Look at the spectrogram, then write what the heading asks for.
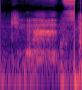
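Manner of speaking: unvoiced, exasperated whisper; whispered sigh. Real, not acted. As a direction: breathe out the word in weary disbelief.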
